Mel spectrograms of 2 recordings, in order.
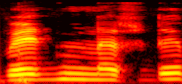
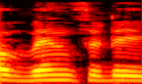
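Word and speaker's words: Wednesday: यहाँ पे इसको अगर, जी हाँ, अगर आप इसको वेडनेसडे पढ़ रहे हैं तो आप बिल्कुल गलत पढ़ रहे हैं। इसका जो सही प्रोनाउंसिएशन होगा वो होगा वेंसडे। यहाँ पे डी साइलेंट है, वेंसडे।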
